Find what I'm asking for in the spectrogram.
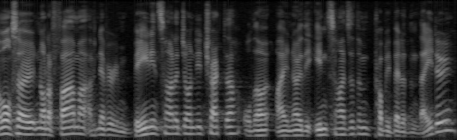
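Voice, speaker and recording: Against a quiet background, a man with an Australian accent talks at a very fast pace and medium pitch. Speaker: security researcher, conference speaker. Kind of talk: conference talk. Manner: casual, filler-heavy.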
